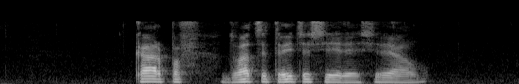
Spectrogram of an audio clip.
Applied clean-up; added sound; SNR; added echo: none; none; none; none.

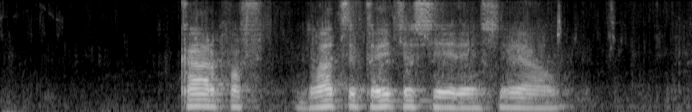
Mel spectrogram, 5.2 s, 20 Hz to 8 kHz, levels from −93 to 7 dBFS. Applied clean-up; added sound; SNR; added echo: neural separator model SepFormer DNS4.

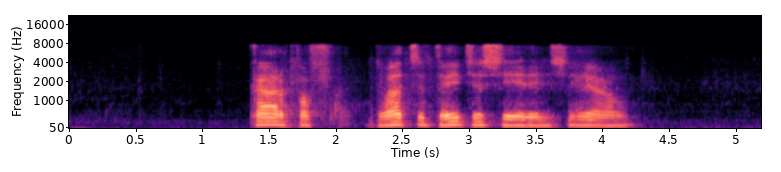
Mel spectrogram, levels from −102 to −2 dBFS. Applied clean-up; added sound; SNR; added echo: neural mask model DeepFilterNet 3.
